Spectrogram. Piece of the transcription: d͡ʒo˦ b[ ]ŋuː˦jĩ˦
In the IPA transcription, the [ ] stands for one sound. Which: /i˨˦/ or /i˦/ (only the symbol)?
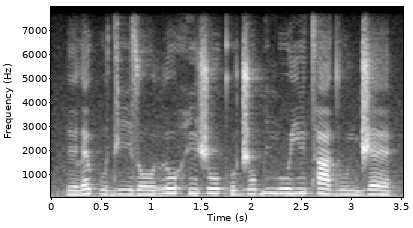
i˦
